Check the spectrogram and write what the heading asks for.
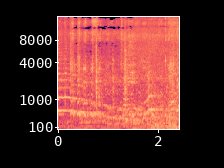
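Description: Several people talking over one another around a table: everyday chatter.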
